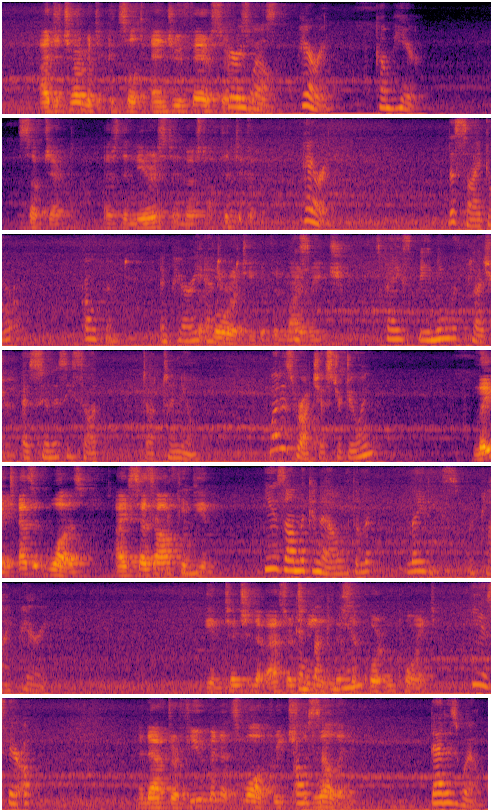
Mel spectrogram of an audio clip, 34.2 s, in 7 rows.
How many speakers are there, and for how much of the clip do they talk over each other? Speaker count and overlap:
2, about 14%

